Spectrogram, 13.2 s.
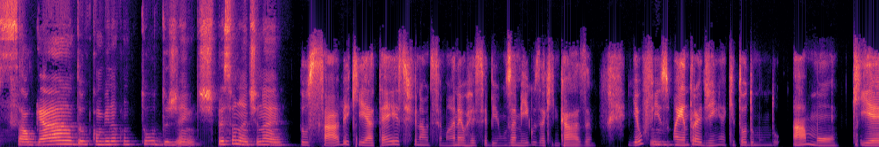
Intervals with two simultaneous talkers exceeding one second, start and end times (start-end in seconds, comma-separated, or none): none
